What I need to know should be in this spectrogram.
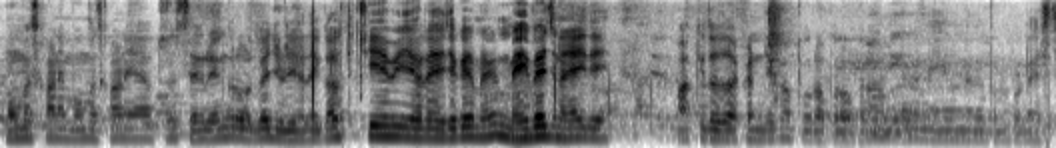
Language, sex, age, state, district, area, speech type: Dogri, male, 18-30, Jammu and Kashmir, Udhampur, rural, spontaneous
